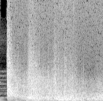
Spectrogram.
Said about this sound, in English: Take this Castle Thunder.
